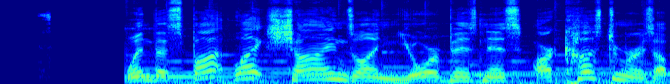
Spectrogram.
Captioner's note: voiceover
